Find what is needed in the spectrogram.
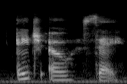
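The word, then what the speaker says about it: José: Pronounce that name, please. Jose. H O say.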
